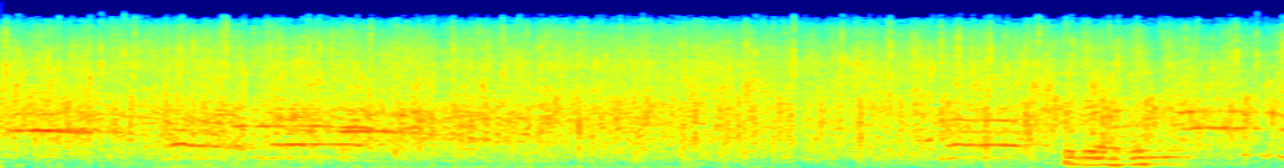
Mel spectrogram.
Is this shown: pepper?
no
